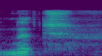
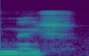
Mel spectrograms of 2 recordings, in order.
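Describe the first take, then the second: First: It is said the American way. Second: It is said the British way.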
